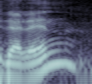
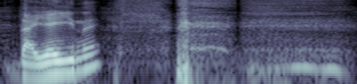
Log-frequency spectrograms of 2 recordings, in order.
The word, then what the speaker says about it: Dhalleine: Bueno, me llamo Timothy Dalen, lo pronunciaste muy bien, te felicito. Mucho mejor que en el registro civil, donde dicen Dayeine.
